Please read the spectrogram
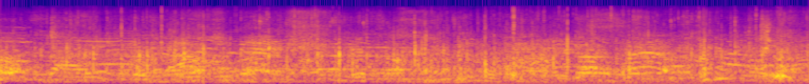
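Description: Many voices talking and calling out at once, close by and overlapping: baseball players chattering with each other as they come off the field.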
